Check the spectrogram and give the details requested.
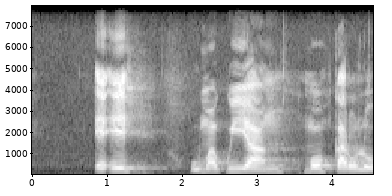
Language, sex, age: Tswana, male, 21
